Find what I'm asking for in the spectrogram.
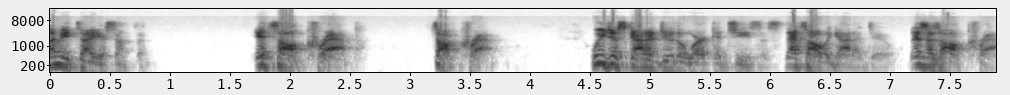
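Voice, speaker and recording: A put-on character voice sits at a middle pitch. It moves at a moderate pace with long, frequent pauses. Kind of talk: colloquial. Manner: blunt, dismissive.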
